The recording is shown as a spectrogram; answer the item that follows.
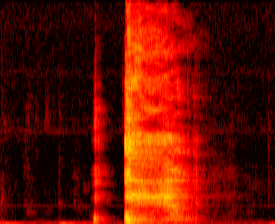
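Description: A woman coughing into her fist: a short cough, then a louder, longer cough about a second in.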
